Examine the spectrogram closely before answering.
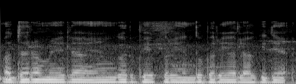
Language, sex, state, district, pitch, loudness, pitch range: Kannada, male, Karnataka, Bangalore, 105 Hz, -14 LUFS, 105-110 Hz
